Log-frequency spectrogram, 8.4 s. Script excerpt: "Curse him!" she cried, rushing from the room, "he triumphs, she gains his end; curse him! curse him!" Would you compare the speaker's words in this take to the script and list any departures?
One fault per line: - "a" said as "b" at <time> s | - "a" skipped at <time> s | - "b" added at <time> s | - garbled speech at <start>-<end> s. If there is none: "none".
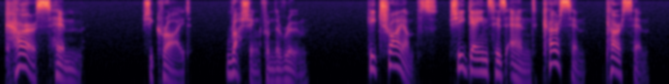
none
